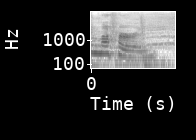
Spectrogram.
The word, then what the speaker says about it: Mahurin: And this month the book was Serpent and Dove by Shelby Mahurin. That's how it's said. But then again, she also has an American accent. She's like Shelby Mahurin. So maybe it's the Australianized version.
